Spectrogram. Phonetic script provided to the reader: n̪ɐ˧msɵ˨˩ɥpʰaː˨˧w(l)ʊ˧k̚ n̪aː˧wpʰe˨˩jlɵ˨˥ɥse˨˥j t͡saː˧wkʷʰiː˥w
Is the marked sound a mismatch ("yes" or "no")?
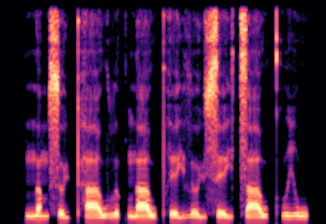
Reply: no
